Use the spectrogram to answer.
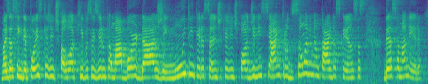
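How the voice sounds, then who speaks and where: High-voiced woman host, reverberant sound. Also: brisk. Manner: agreeable, affirming, frequent "né?" tags. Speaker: program host. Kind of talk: casual interview talk.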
